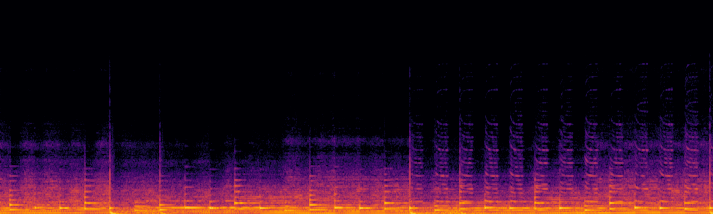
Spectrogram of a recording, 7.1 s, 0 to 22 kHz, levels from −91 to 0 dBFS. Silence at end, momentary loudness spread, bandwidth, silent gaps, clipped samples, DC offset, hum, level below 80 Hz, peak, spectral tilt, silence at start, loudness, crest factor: 0 s; 2 LU; 7.6 kHz; none; under 0.1%; under 0.1%; none; -36 dBFS; -4 dBFS; -9 dB/octave; 0 s; -20 LUFS; 16 dB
